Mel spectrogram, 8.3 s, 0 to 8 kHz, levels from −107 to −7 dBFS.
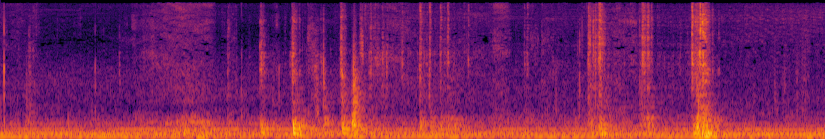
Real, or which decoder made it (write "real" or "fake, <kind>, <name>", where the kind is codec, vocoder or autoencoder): real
